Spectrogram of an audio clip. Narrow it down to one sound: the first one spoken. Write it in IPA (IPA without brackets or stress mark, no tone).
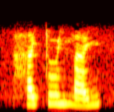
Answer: h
